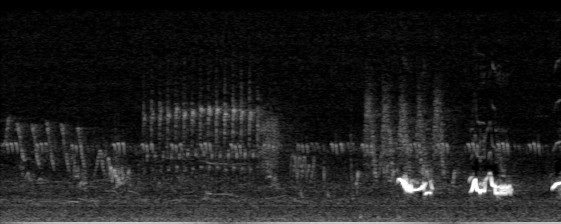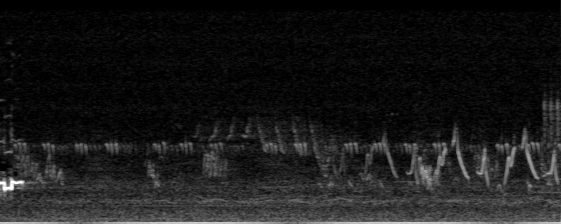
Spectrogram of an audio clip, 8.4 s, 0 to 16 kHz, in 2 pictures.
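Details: Singing robin beside an osprey nest at Charlo, mid-June 2020 late morning, as an osprey comes back; three clear warbled phrases in quick succession amid faint high twitters from other birds and a continuous low hum.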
